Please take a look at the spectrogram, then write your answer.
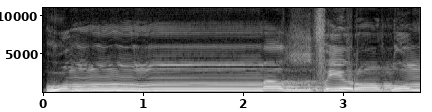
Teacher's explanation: mim sukun bertemu mim, namanya bacaan idgham mimi. Kita tekan selama 3 ketuk, siap masuk pada huruf mim.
